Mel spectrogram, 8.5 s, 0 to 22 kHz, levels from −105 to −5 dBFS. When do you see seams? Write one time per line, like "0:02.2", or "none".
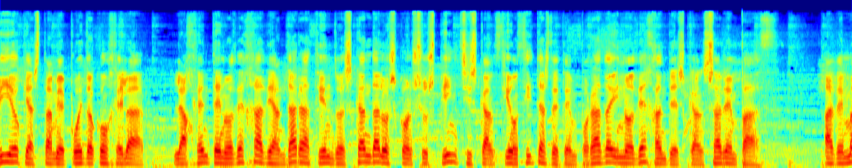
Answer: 0:07.3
